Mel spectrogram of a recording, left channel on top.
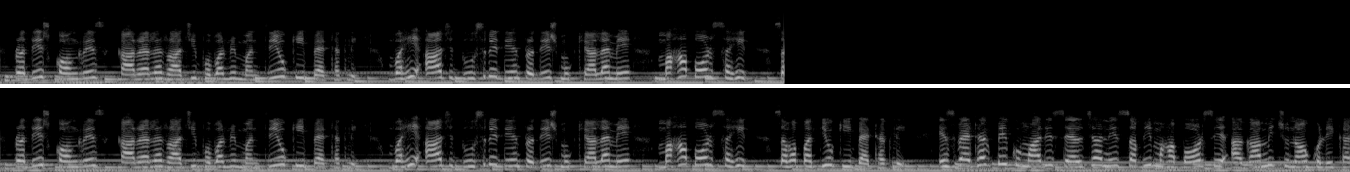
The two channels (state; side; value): drops out; left; at 7.9 s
